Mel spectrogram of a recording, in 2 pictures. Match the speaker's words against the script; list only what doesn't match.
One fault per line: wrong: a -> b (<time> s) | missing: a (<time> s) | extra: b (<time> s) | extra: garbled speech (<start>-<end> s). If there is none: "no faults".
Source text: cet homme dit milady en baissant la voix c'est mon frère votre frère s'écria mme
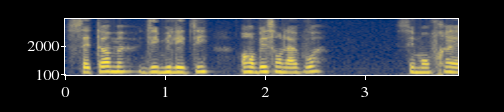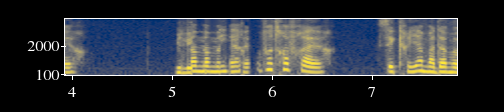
extra: garbled speech (5.0-5.8 s)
